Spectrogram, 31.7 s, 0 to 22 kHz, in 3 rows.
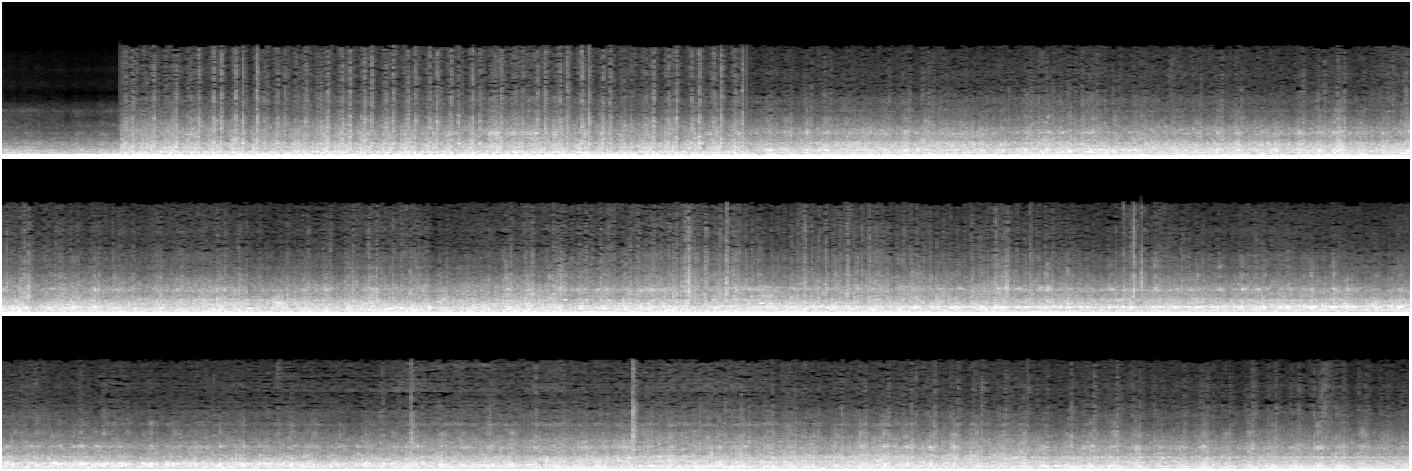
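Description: A BMP-based armoured vehicle's 15.8-litre V6 diesel engine running steadily and loudly with a deep, even note, warming up shortly after a start.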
